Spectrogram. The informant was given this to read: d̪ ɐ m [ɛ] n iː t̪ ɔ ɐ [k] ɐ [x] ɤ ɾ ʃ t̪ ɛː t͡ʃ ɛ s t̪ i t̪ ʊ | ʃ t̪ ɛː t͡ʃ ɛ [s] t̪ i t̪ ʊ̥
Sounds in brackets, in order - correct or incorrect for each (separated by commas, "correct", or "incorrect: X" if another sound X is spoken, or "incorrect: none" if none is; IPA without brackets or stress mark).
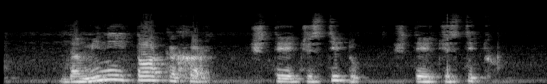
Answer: incorrect: i, correct, correct, correct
